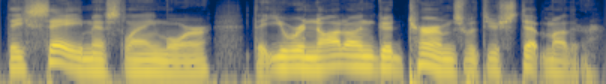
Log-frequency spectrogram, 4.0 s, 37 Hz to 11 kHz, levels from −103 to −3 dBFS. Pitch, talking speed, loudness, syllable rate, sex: 105 Hz, 210 wpm, -17 LUFS, 5.3 syllables/s, male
